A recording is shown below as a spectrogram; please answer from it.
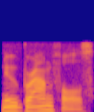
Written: New Braunfels

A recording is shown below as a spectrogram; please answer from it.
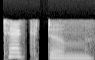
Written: tectum

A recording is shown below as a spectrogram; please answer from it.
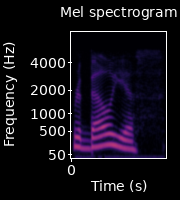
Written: rebellious

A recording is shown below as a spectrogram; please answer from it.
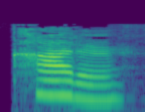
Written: codder

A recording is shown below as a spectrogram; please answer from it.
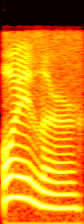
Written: Euler

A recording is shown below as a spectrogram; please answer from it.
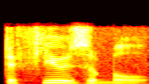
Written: diffusible

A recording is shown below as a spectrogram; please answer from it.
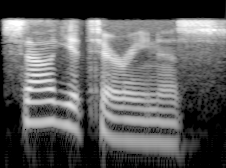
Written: salutariness

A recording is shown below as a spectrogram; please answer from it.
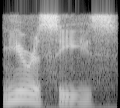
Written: murices

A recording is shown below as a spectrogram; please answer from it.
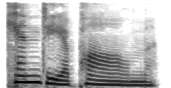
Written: kentia palm

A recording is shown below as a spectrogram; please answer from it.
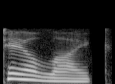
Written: taillike

